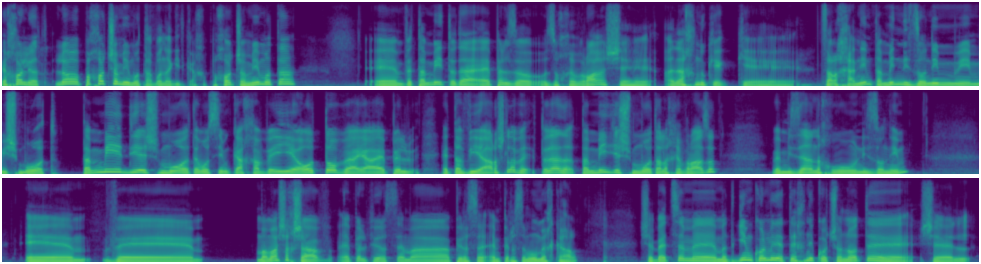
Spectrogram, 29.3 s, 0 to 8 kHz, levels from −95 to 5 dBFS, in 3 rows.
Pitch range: 125-170 Hz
